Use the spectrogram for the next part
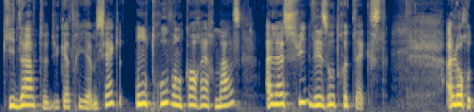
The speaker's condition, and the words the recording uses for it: None; typical speech.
